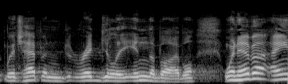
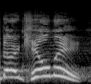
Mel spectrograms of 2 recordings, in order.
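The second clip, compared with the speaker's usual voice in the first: mock terrified plea; 9 semitones higher than usual. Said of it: "they're going".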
